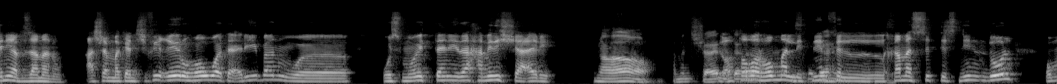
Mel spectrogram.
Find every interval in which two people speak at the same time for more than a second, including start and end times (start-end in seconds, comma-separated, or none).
7.2-8.5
